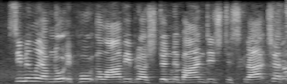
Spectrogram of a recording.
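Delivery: ordinary talk, nothing marked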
